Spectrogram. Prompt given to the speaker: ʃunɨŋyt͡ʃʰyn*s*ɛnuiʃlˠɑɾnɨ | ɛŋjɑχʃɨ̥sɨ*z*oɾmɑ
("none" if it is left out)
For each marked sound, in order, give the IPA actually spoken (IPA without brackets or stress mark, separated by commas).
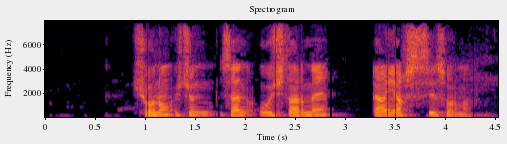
s, s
